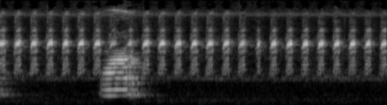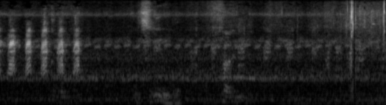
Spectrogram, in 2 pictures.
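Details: Narrow-mouthed toad giving a single loud nasal croak near the start. A fast, regular pulsed calling follows at about three pulses a second, then stops after six seconds, leaving faint background noise with a few clicks.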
